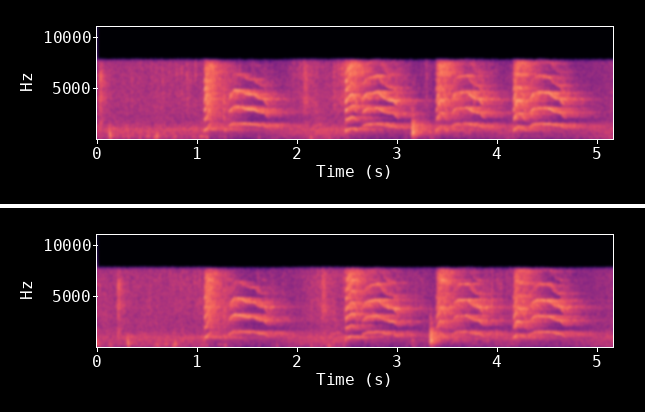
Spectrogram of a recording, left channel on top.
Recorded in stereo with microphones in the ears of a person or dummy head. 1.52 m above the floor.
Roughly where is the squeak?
Centre.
